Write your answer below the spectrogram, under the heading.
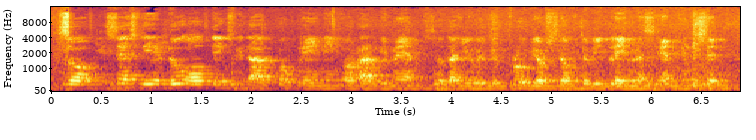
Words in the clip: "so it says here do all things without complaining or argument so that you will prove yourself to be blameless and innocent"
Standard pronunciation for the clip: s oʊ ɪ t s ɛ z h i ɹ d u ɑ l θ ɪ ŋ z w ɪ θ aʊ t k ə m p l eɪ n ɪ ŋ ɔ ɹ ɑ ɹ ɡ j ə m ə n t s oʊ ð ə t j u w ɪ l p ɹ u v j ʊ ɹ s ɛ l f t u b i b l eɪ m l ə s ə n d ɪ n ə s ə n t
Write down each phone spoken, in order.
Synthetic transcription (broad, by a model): s oʊ ɪ t s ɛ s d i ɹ d u ɑ l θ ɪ ŋ s w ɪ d aʊ t k ə m p l eɪ n ɪ ŋ ɔ ɹ ɑ ɹ ɡ j ə m ə n t s oʊ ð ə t j u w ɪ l p ɹ u v j ʊ ɹ s ɛ l f t u b i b l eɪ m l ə s ə n d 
